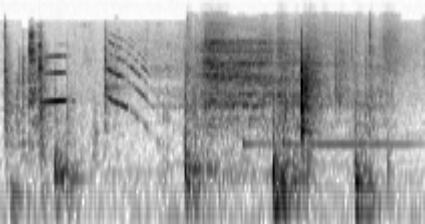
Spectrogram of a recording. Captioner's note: sighs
